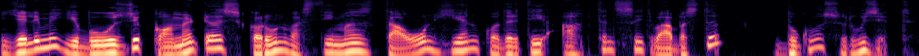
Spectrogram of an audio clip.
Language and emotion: Kashmiri, sad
